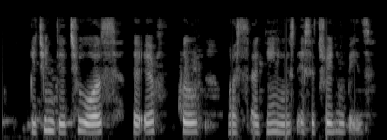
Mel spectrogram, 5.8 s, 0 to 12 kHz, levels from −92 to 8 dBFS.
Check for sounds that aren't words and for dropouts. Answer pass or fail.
pass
